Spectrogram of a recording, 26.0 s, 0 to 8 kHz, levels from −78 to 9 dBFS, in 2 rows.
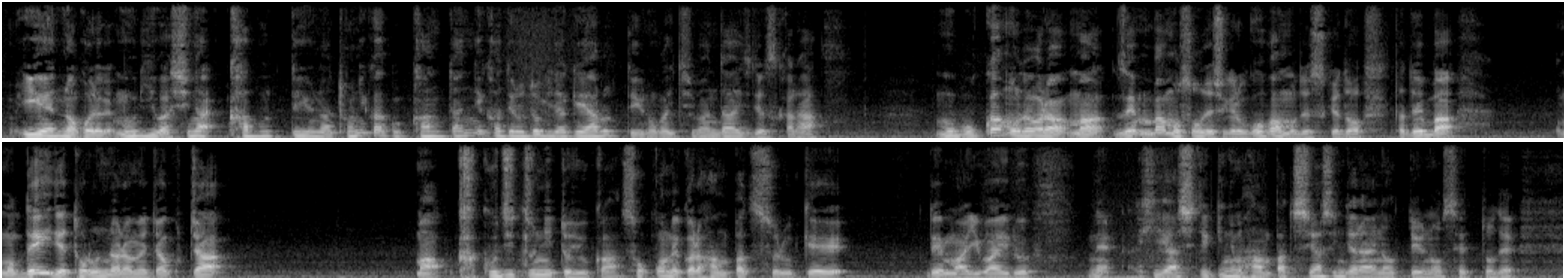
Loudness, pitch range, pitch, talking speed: -20 LUFS, 105-140 Hz, 120 Hz, 350 characters per minute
